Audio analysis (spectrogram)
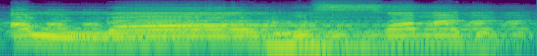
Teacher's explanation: اللہ کا لام موٹا ہو رہا ہے، اور لام کے اوپر کھڑا زبر ہے اس لیے ایک الف کے برابر کھینچ کر پڑھا جاتا ہے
